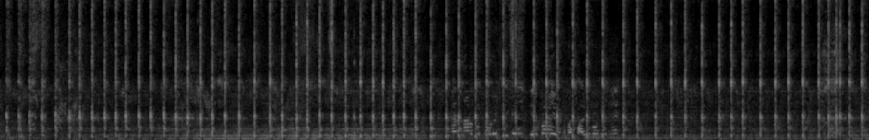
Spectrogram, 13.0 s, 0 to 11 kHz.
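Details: Restored, rebuilt Yamaha F1ZR two-stroke with standard CDI, pulser and magnet: sharp, crackling pops about five a second over a thin, uneven idle. The mechanic judges the ignition timing too far advanced.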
